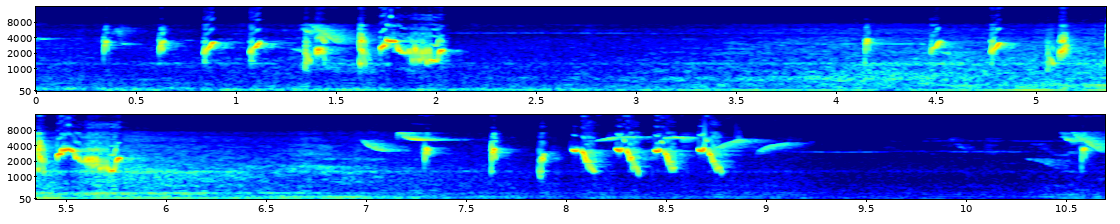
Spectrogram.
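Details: Continuous loud song of an Asian pied starling (cucak koreng) in ngerol and nembak style: bursts of rapid, sharp, down-slurred notes separated by brief pauses, with a faint low hum behind.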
